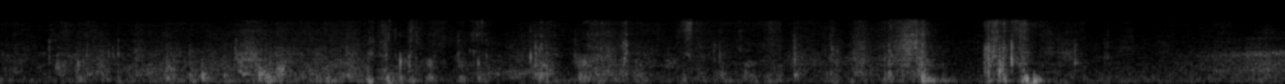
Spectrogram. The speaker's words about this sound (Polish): Piesek mi przeszkadza.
